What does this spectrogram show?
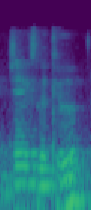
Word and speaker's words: Jacques Lecoq: Jacques Lecoq, es importante la pronunciación.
